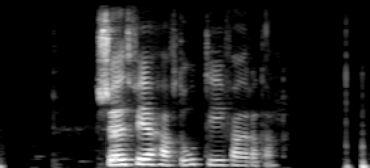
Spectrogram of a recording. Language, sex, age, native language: Icelandic, female, 40-49, Icelandic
